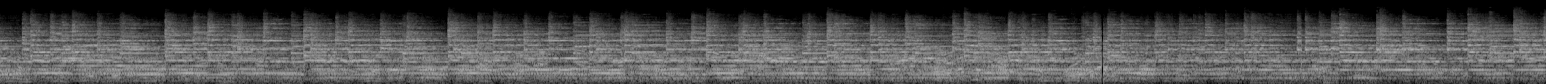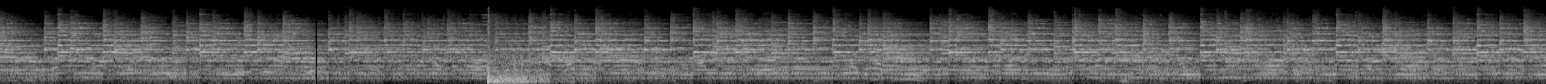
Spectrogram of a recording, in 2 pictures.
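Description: Bells ringing rapidly and without pause, a dense jangle of overlapping strikes. One brief low thud sounds about two-thirds of the way through.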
